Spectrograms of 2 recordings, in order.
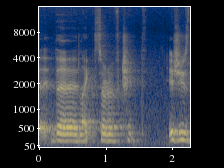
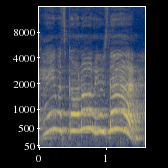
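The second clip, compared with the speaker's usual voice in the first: put-on girl's voice; 14 semitones higher than usual. Girl arrives, voiced by narrator.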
